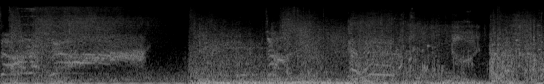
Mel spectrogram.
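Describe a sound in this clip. Steel blades swish through the air.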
